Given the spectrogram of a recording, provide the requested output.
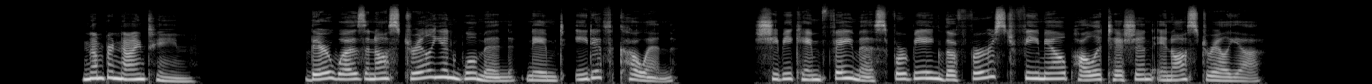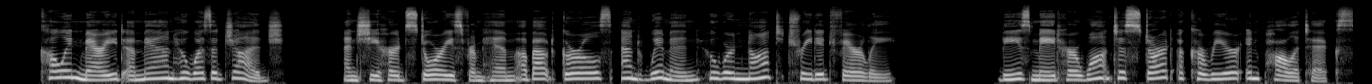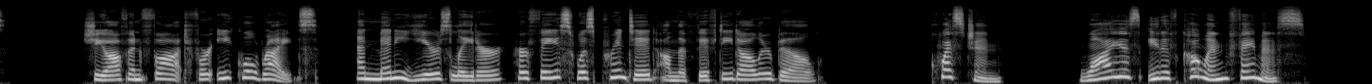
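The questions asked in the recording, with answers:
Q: why is Edith Cowan famous?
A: She was the first female politician in Australia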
